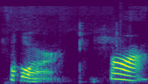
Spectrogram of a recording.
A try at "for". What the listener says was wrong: Yes, but it's got a bit of a schwa going on, so it can be shortened.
